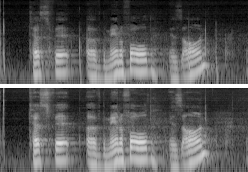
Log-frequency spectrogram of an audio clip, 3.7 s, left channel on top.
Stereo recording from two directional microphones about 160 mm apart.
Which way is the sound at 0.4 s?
15° right (ahead or behind).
